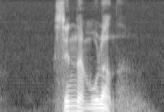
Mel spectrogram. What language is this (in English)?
Norwegian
